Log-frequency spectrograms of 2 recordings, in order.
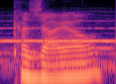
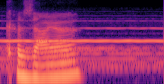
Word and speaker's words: Kazael: You may call me by the name Kaziel or Kazaya which is a close pronunciation in your human tongue for the essence of my vibration and teaching.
